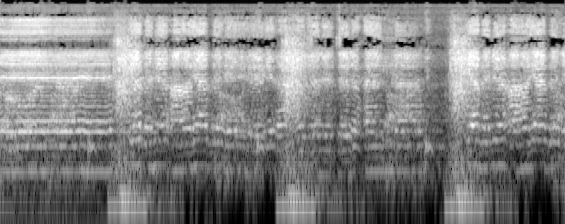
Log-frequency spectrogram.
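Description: Male voices chanting a slow Shia lamentation (latmiya) refrain in long held notes, with a deep beat about every two and a half seconds.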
